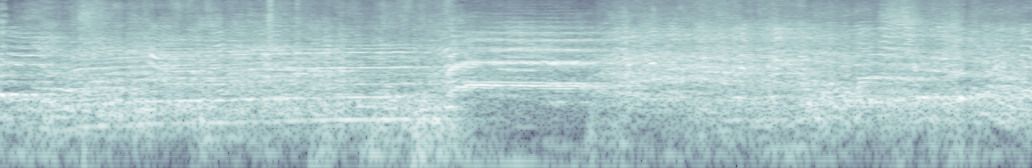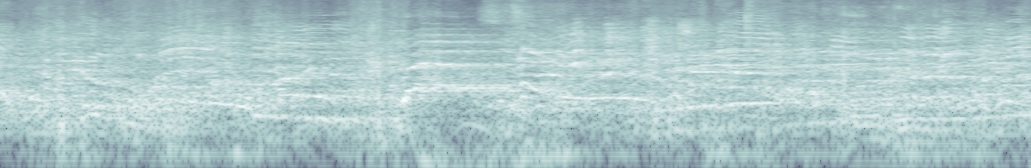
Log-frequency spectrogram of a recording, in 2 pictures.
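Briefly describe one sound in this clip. A man sings loudly through a loudspeaker in an echoing hall.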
